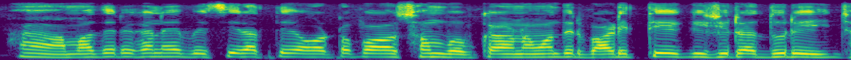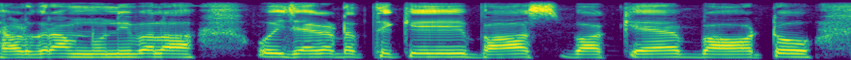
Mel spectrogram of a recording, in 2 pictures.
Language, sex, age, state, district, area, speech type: Bengali, male, 18-30, West Bengal, Jhargram, rural, spontaneous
